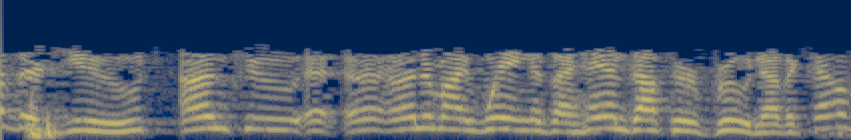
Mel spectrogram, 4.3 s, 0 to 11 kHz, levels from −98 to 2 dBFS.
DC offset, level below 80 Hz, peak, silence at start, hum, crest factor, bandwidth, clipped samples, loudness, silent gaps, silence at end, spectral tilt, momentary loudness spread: under 0.1%; -64 dBFS; -4 dBFS; 0 s; none; 18 dB; 3.7 kHz; under 0.1%; -22 LUFS; none; 0 s; -10.5 dB/octave; 6 LU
